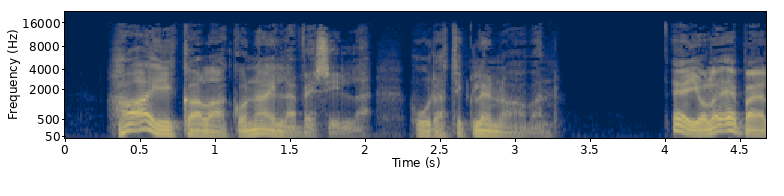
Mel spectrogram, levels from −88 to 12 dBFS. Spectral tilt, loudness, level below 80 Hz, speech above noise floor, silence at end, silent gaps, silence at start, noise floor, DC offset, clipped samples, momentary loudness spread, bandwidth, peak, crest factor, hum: -5 dB/octave; -17 LUFS; -38 dBFS; 59 dB; 0 s; none; 0.3 s; -75 dBFS; under 0.1%; under 0.1%; 16 LU; 16 kHz; 0 dBFS; 18 dB; none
